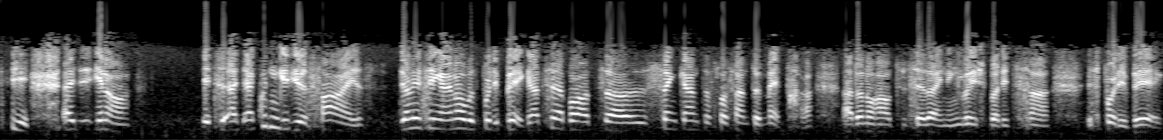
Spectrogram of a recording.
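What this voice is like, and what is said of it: French accent in English. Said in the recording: “your French accent”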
